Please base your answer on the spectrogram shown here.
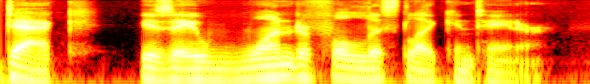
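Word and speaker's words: deque: Let's talk about Dick. The dick pronounced deck is a wonderful list-like container.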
